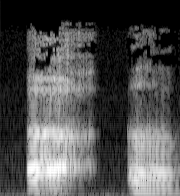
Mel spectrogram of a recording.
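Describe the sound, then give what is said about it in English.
Two loud burps in quick succession, the first longer and rougher, the second slightly shorter with a falling pitch, with no talking over them. “Yay, one that wasn't a hiccup first.”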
